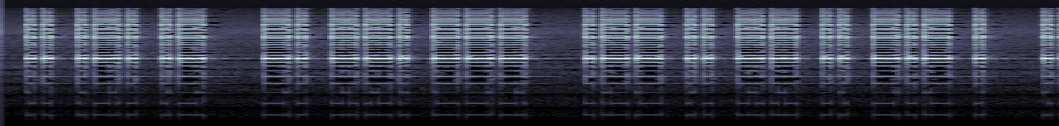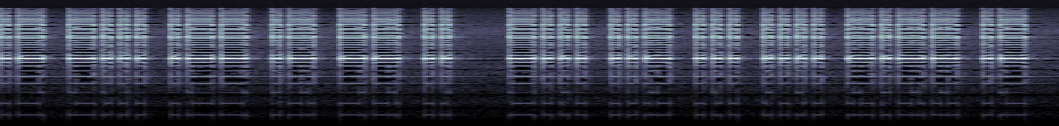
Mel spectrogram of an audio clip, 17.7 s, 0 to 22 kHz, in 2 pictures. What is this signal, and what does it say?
Morse code, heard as a high beeper, machine-sent, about 17 wpm, 3250 Hz. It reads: … NGO WIMIKE UBWAMI BUSHYA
